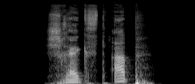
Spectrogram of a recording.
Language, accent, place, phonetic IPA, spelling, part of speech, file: German, Germany, Berlin, [ˌʃʁɛkst ˈap], schreckst ab, verb, De-schreckst ab.ogg
- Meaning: second-person singular present of abschrecken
